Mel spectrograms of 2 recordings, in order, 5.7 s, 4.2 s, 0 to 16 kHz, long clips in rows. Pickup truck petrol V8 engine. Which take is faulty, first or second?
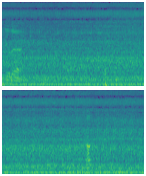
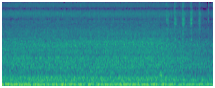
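second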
